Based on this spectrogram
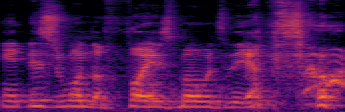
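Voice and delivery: ordinary delivery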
